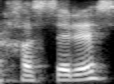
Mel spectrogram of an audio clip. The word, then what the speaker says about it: Hasidus: And what was there a particular Hasidic sect or Hasidus is how you say it, in case you want to know the language. Sure, you don't say Hasidic, sure. You say Hasidus.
